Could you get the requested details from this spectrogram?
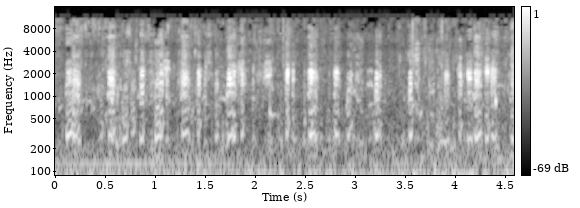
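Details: A flock of ducks quacking together in a dense, overlapping chorus of short, nasal, rasping calls that come in rapid bursts, with a low steady rumble underneath.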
